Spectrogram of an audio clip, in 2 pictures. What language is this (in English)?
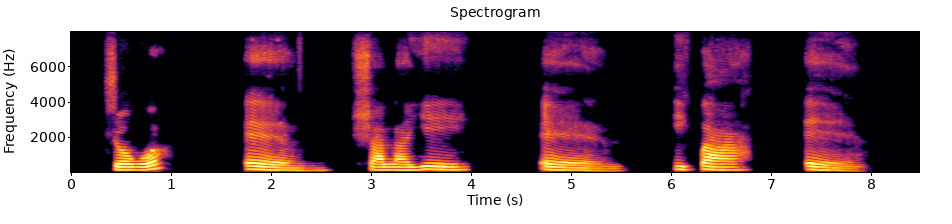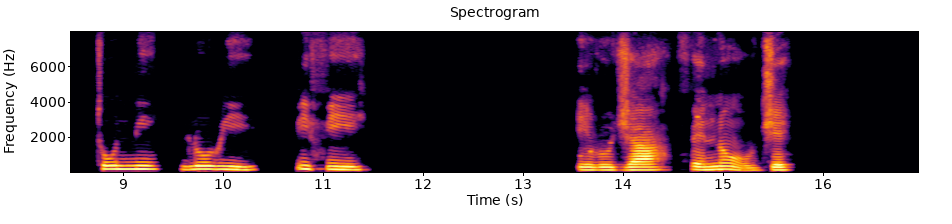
Yoruba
